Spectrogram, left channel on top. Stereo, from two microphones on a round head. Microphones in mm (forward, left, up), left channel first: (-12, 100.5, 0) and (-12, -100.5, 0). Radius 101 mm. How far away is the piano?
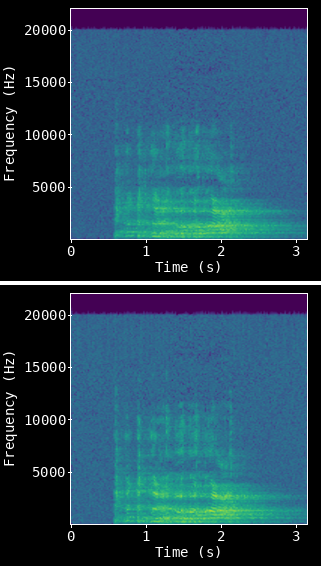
No piano in this recording.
